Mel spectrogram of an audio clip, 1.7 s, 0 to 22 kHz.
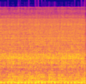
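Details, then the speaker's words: Honda Vario 125 (old) with stumbling and overheating complaint, before repair: uneven wavering idle that won't settle, rpm set at 1,000 drifting to 1,600 by itself; throttle opening/TPS value fluctuating, throttle body to be checked. "yang dibutuhkan itu sudah sesuai tapi untuk rpmnya ini kelihatannya terlalu kadang naik kadang turun di setelan 1.00 ini berubah sendiri menjadi 1.600"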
